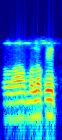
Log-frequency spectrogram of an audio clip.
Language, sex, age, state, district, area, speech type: Hindi, male, 45-60, Uttar Pradesh, Mirzapur, rural, conversation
